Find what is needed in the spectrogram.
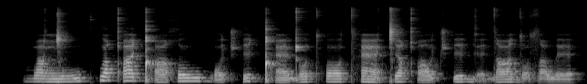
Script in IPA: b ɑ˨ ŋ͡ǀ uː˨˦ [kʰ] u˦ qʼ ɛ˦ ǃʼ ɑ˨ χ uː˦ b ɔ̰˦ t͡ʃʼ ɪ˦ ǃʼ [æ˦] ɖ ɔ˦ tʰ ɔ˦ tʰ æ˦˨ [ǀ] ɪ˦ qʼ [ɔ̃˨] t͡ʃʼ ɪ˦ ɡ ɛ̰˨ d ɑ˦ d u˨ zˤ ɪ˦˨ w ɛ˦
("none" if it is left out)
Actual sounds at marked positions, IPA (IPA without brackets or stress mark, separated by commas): pʰ, æ˨, ǀ, ɔ˨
